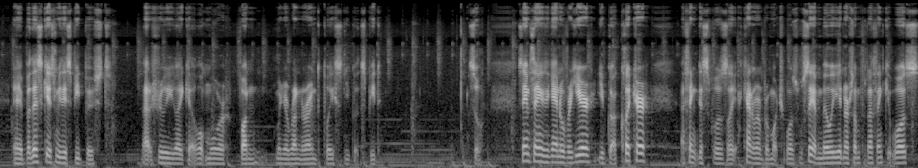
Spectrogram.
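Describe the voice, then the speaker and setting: A man speaks very fast at a medium pitch, with ordinary pitch variation. Music plays in the background. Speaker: gaming channel host. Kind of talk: game walkthrough commentary. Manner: casual.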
